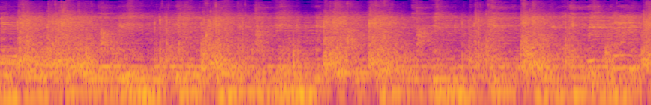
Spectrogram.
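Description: Flamenco music with sharp percussive strikes two or three times a second, fitting a group of flamenco dancers stamping footwork in heeled shoes on a wooden floor.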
